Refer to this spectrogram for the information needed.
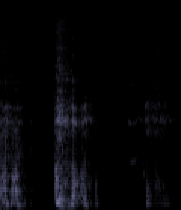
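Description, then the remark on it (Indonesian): A recorded breathing track: three heavy, breathy exhalations come in quick succession with short silent gaps between them, fairly loud, like sighing breaths with no talking. “Trek nafas apaan?”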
